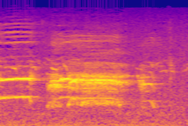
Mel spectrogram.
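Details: Rooster crow with a drawn-out, slightly rising and falling harmonic middle that is held for about a second before it fades.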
